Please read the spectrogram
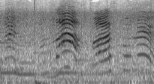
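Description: A child's high-pitched voice in the background, three or four short calls rising and falling in pitch, over a faint steady hum.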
